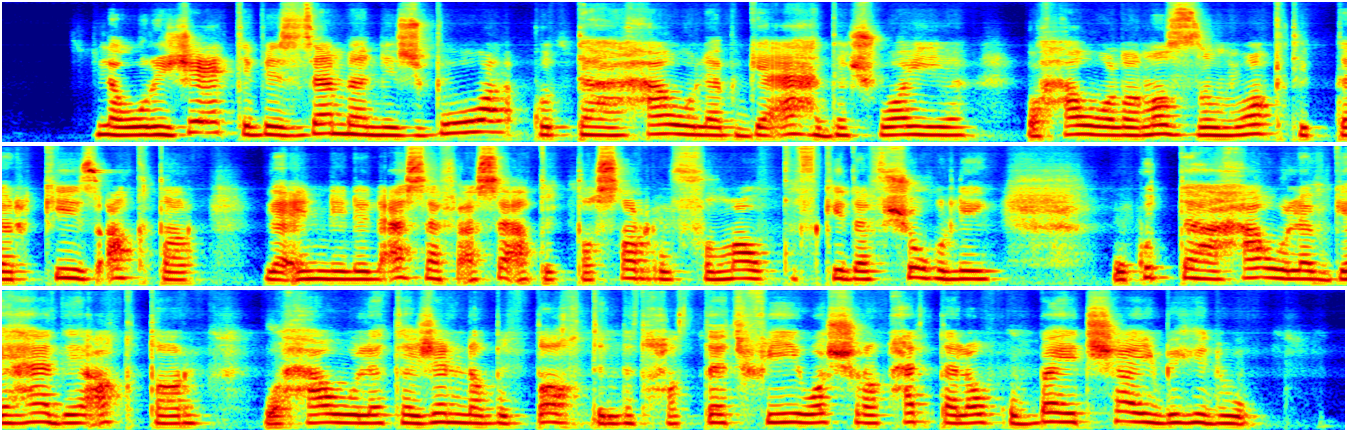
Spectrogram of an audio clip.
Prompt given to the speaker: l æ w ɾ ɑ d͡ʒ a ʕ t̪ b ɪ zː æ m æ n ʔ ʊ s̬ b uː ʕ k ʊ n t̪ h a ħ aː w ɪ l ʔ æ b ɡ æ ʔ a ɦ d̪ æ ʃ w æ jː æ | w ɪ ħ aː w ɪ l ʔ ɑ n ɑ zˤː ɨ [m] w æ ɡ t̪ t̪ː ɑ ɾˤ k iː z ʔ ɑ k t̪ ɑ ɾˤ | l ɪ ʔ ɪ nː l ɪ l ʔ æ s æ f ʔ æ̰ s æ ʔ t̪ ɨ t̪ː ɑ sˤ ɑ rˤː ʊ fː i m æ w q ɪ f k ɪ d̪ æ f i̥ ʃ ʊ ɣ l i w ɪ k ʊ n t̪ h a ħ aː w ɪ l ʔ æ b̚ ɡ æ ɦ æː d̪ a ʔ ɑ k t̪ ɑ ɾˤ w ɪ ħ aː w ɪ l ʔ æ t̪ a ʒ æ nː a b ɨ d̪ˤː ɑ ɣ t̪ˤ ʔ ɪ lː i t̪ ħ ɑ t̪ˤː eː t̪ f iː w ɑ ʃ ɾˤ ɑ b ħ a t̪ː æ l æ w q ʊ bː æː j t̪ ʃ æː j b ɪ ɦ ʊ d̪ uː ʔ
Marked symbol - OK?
yes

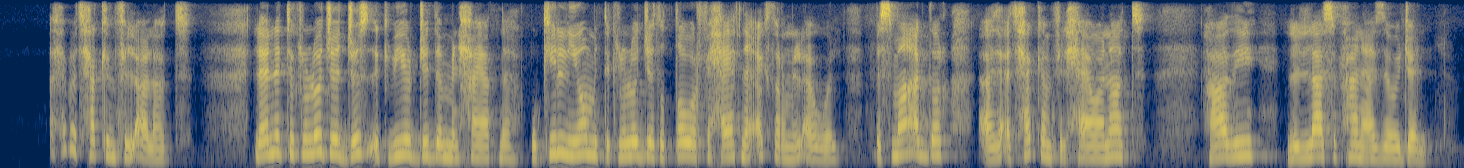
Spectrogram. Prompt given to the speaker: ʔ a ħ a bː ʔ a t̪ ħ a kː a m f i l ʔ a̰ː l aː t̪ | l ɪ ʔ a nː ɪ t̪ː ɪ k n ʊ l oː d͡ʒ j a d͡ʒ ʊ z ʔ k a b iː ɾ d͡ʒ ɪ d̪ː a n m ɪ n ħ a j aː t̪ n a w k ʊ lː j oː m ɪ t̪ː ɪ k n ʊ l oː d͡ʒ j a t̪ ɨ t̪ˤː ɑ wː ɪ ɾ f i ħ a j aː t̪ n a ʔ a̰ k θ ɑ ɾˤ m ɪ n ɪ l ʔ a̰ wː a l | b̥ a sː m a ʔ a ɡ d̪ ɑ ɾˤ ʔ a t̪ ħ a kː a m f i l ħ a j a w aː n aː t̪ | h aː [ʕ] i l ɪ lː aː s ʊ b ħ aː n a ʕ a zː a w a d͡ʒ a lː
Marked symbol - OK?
no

